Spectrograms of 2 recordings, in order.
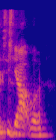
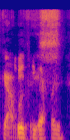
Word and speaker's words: Gatwa: I can never I never pronounced it right. Gatwa nut Gatler second Gatler Gatler his second and probably final.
